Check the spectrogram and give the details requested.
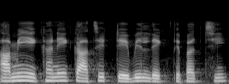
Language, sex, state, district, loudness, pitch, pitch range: Bengali, male, West Bengal, Cooch Behar, -17 LUFS, 155 Hz, 140-170 Hz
